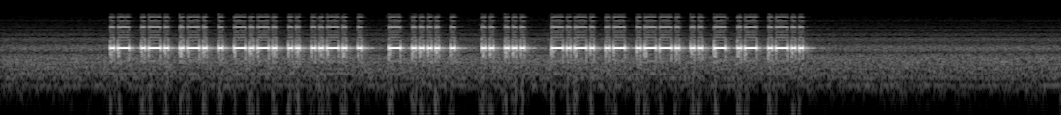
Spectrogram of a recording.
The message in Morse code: ARRECIFE THE IS CAPITAL

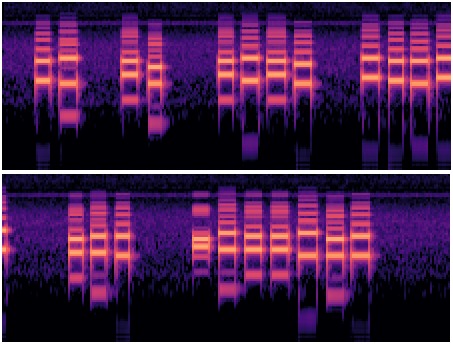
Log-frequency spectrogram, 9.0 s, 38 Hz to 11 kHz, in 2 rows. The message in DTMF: 6A #1 #B#2 C63C 452 *988312

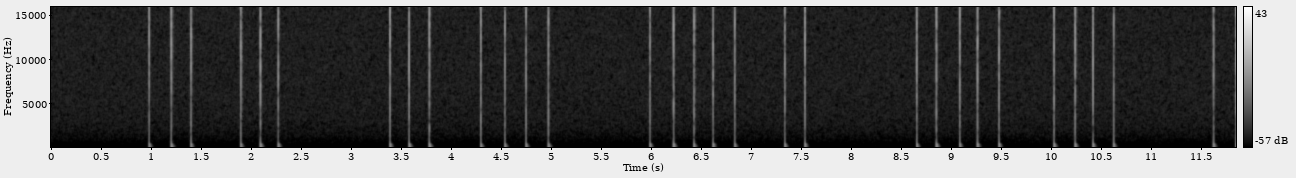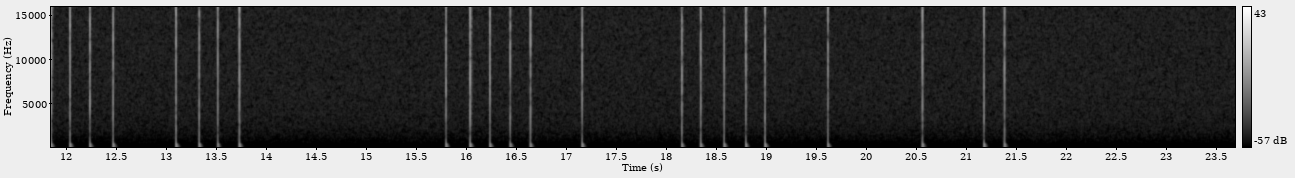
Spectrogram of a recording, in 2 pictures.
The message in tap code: NOWYY VVB

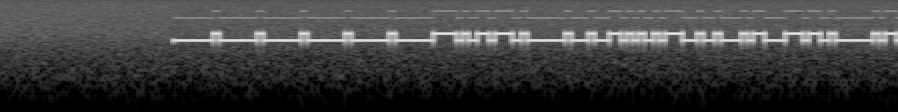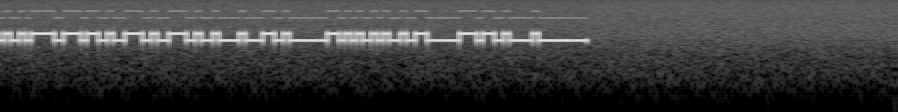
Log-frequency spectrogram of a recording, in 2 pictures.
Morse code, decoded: none

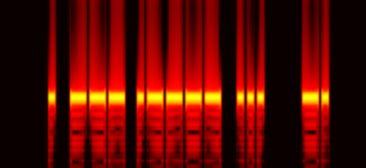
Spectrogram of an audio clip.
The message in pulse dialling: none

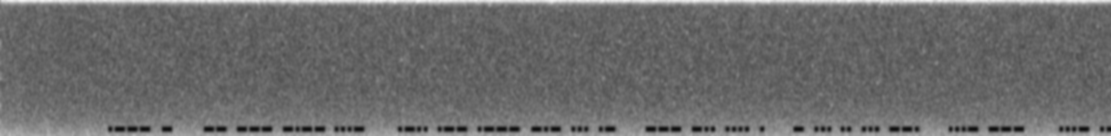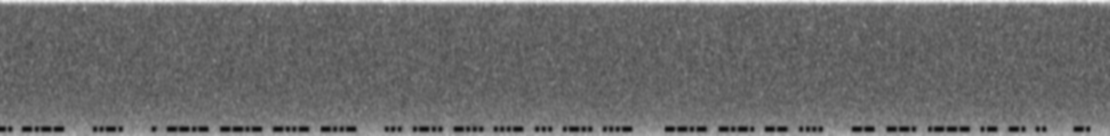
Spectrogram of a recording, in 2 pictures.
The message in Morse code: JT MOYV LWJKSA ODHE TSISG VO VRY F EQQXX SLBVSLV QCMH MGJANI N

